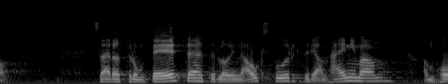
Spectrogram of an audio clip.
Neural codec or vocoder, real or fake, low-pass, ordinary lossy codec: none; real; 7.2 kHz; none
